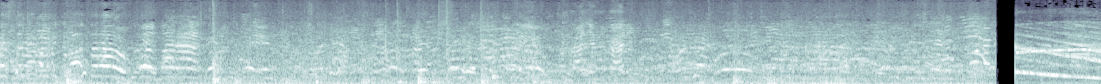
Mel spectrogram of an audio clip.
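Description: A crowd of people shouts and talks excitedly outdoors.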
